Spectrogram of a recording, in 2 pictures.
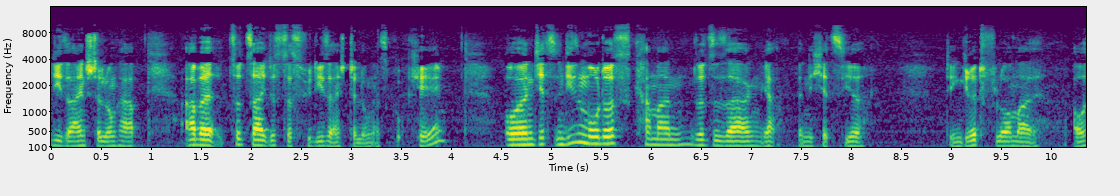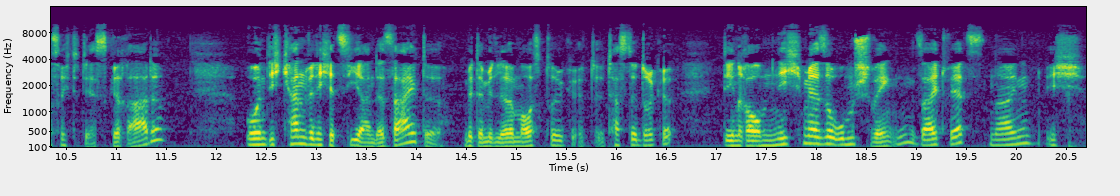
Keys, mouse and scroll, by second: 3.3 click, 5.5-8.4 middle drag, 11.5-13.0 middle drag, 19.6-20.7 middle drag.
